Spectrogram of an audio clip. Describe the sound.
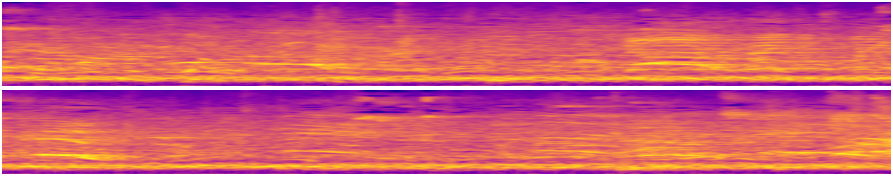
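A basketball is dribbled at half court late in a game, with repeated bounces on the court running beneath crowd noise and voices throughout.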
